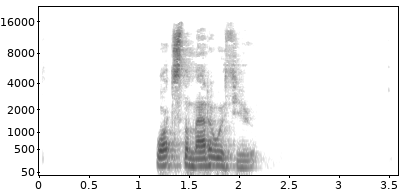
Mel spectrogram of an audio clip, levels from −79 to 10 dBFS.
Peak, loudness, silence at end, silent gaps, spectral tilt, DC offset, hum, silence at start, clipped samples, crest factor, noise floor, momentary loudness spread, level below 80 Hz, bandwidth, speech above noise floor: -6 dBFS; -23 LUFS; 1.45 s; none; -3.5 dB/octave; under 0.1%; none; 1.15 s; under 0.1%; 22 dB; -89 dBFS; 18 LU; -68 dBFS; 15.5 kHz; 65 dB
